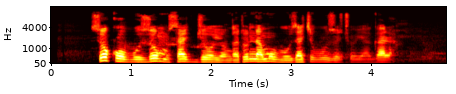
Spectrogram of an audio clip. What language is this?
Ganda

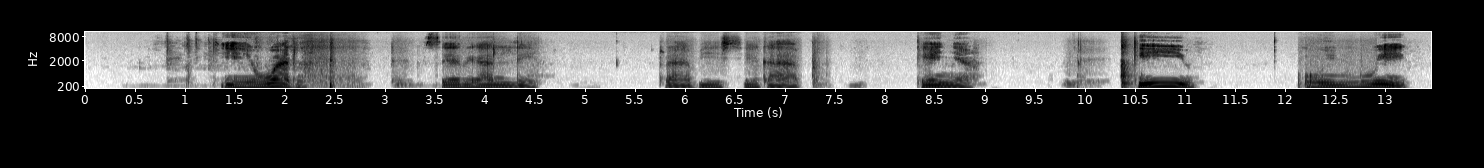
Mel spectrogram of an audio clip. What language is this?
Kalenjin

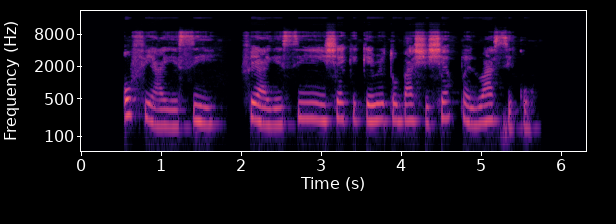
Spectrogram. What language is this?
Yoruba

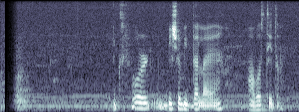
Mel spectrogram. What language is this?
Bangla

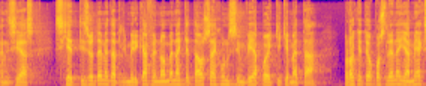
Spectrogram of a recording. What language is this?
Greek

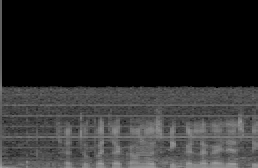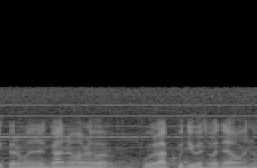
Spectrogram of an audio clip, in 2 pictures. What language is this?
Gujarati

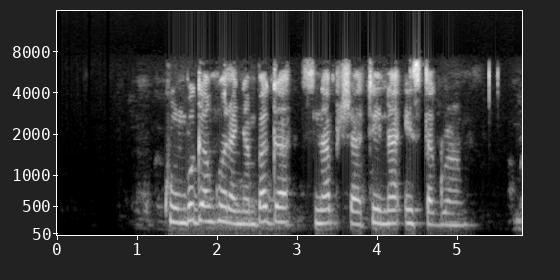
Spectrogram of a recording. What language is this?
Kinyarwanda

